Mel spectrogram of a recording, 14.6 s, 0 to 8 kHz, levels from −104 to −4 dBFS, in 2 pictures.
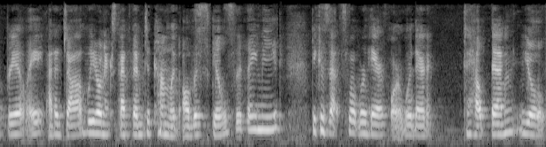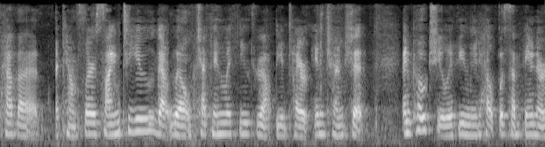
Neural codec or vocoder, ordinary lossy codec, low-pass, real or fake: codec, 44.1 kHz, 3.4 kbps, Pupu-Codec; AAC, 32 kbps; 7.2 kHz; fake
